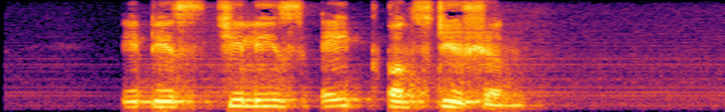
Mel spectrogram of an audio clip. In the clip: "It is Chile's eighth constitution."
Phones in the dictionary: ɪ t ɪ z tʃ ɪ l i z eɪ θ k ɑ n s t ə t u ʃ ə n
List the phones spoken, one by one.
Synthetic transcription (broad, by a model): ɪ t ɪ z tʃ ɪ l i z eɪ t k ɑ n s t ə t u ʃ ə n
